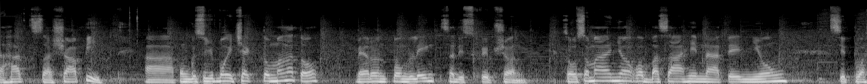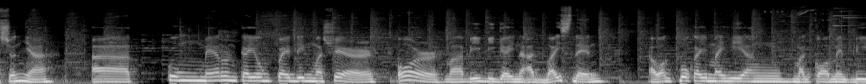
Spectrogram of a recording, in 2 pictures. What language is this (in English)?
Filipino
